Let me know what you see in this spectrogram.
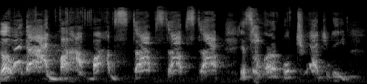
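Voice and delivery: put-on, high-pitched screaming four-year-old voice. Retelling how a son screamed from the back seat: imitating a child screaming. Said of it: "my older son starts screaming".

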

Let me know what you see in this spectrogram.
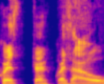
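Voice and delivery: put-on stammering voice. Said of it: "Trevor's like".

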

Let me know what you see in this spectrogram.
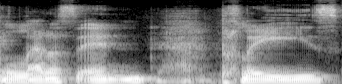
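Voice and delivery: very slow, drawn-out, dragged-out begging tone. Retelling a movie scene of people at train windows: imitating people begging. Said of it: "begging to be let in".

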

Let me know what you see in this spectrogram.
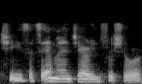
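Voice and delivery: ordinary delivery

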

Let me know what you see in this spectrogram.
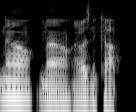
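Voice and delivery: slow, lackadaisical, easygoing drawl, full of charm. Retelling a teaser scene where he denies being a cop: Channing Tatum's lackadaisical charming voice. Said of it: "Channing Tatum's kind of lackadaisical, charming man thing".

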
